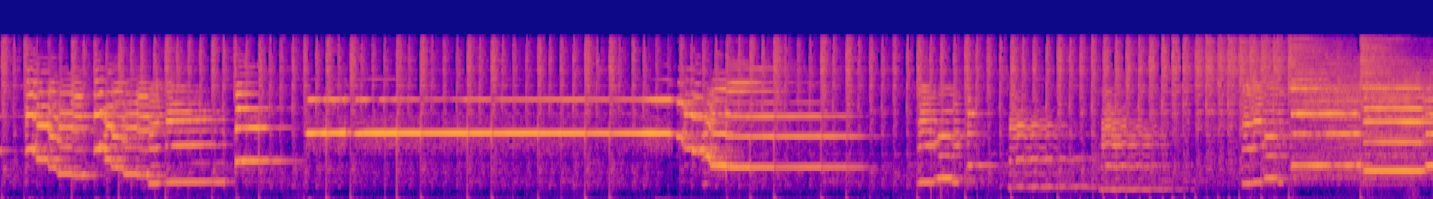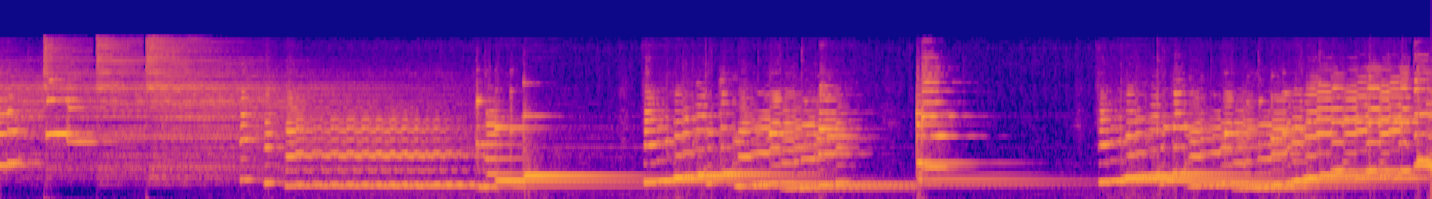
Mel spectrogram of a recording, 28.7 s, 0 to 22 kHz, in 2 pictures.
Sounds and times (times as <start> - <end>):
Music: 0.0 - 28.6.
